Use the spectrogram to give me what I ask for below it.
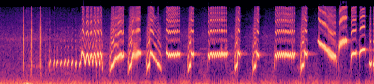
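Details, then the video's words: White-rumped shama song, played to make captive birds more responsive and combative: a few faint clicks, then loud, varied whistled phrases with rich overtones, some rising, some falling or steady, in quick bursts with short gaps. "SUARA BURUNG MURAI BATU FIGHTER"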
